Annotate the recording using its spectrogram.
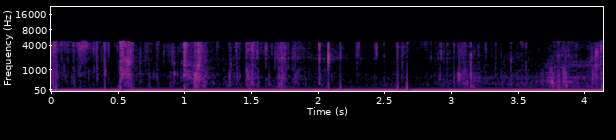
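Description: Foil wrapper of a Pokémon Roaring Skies booster pack crinkling and tearing under the fingers as the pack is opened, a dense run of small crackles.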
